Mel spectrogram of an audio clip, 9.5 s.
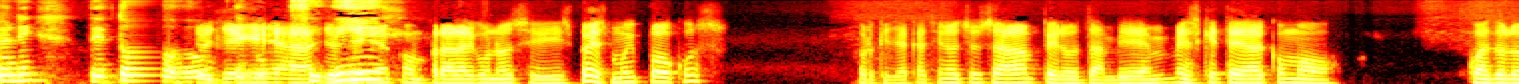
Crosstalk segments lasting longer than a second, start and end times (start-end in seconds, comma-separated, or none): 1.2-2.4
